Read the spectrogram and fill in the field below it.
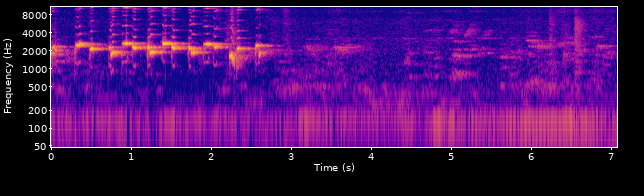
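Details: Sooty-headed bulbul 'gacor ropel' lure song: about two and a half seconds of rapid liquid whistled notes, followed by near silence with only a low steady hum and faint distant chirps.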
